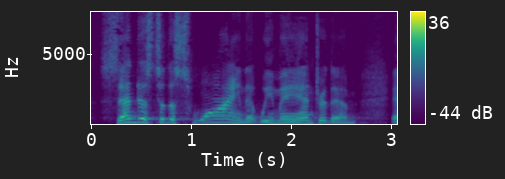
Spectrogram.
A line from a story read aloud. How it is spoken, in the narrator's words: the demons begged him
